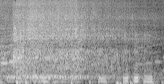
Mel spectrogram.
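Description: A toilet flushes with a loud, steady rush of swirling water that lasts a few seconds, while some low tonal sounds rise and fall underneath near the end.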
